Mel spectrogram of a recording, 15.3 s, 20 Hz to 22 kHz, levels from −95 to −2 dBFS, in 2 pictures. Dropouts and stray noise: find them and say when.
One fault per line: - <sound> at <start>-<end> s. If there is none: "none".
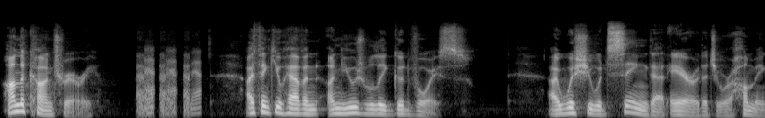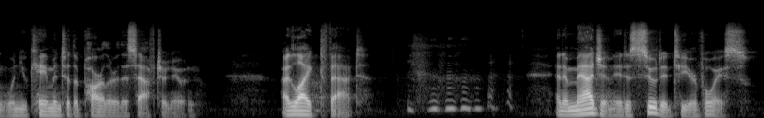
- laugh at 1.4-2.0 s
- laugh at 11.7-12.8 s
